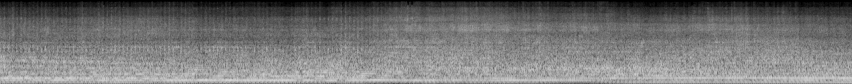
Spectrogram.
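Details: Husqvarna push mower that sat over 4 years, after a clean carb and correct oil level (Rotella T6): steady even drone at constant speed, no misses or surging; runs much better, loose blade suspected rattling underneath.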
